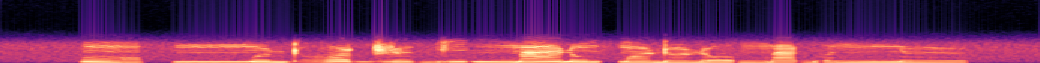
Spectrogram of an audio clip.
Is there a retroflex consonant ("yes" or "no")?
yes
